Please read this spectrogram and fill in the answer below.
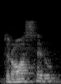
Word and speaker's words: Trócero: Mas aí no Pipoca e Nanquim eles falaram, não, essa é a pronúncia correta, Trócero e Próspero.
